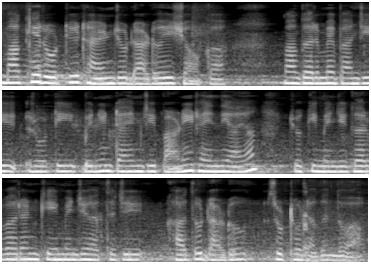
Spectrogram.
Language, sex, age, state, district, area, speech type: Sindhi, female, 45-60, Delhi, South Delhi, urban, spontaneous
